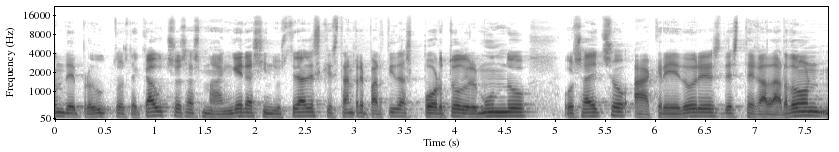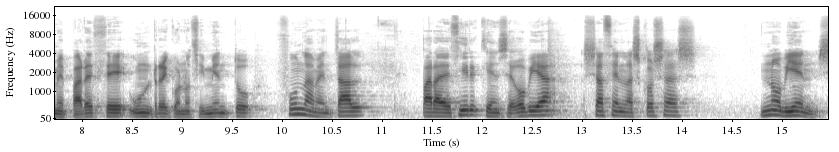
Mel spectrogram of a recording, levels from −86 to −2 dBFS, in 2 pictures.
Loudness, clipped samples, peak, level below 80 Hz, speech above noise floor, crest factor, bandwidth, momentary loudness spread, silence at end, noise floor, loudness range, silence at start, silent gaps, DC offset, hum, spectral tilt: -27 LUFS; under 0.1%; -8 dBFS; -74 dBFS; 37 dB; 20 dB; 16 kHz; 8 LU; 0 s; -64 dBFS; 3 LU; 0 s; none; under 0.1%; none; -5 dB/octave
